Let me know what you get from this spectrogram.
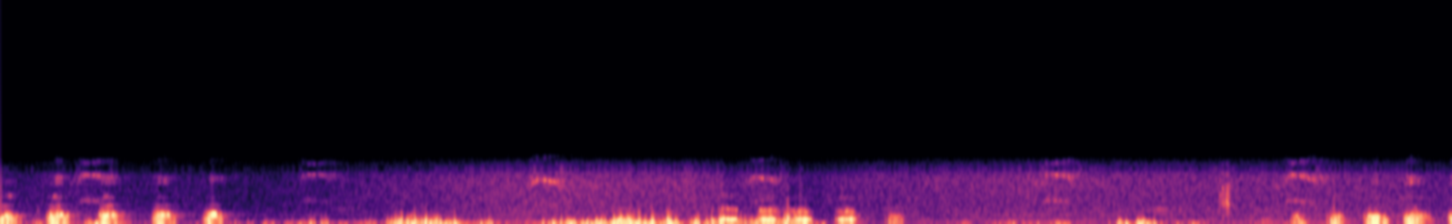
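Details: Howler monkey in Costa Rica calling back and forth with a local person who imitates it: rhythmic bursts of deep, grunting roars in short repeated pulses, alternating with longer rough, breathy stretches from the human caller.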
